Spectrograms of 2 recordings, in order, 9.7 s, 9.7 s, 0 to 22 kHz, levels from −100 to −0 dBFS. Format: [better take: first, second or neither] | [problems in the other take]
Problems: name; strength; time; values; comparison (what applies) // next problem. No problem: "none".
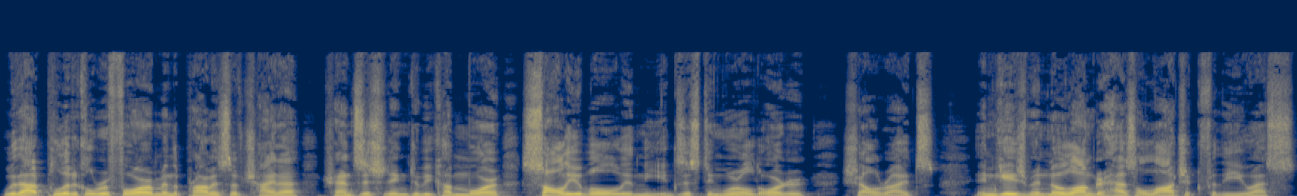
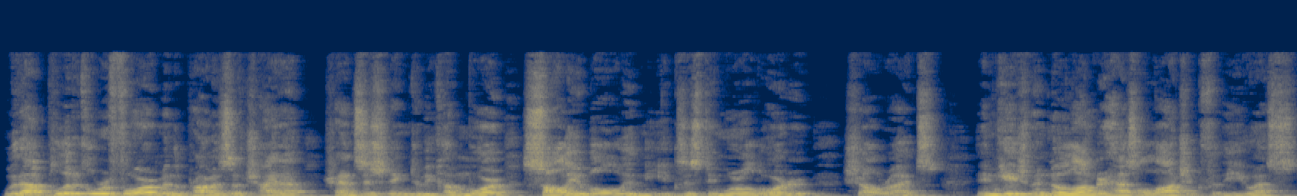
first | off-mic speech; far // room echo; very slight; dies away in 0.3 s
